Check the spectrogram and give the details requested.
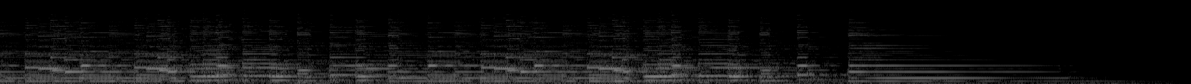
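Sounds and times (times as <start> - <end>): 
harpsichord: 0.0 - 9.0.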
